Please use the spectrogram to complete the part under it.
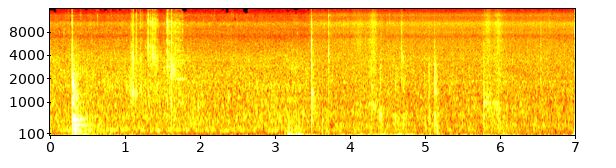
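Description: Plastic pipe fittings knock and scrape together.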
